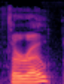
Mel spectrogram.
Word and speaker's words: Thoreau: Joel Mann, did you know that Thoreau is pronounced Thoreau? – No, I did not know that, Judge.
